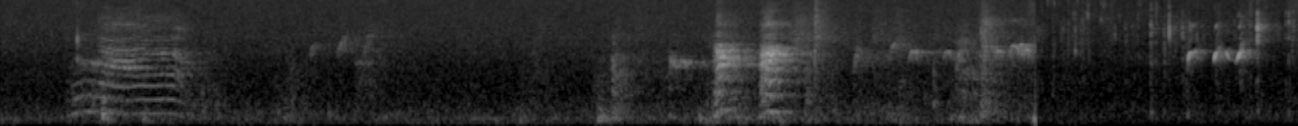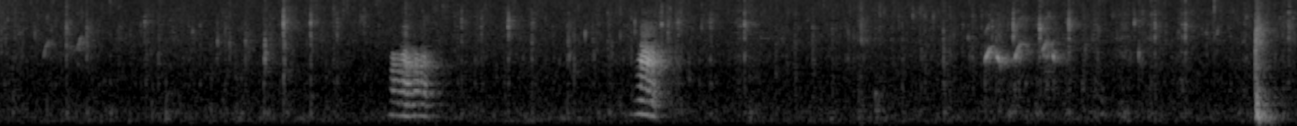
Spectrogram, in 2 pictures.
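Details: Domestic cat making odd noises: several short, varied meows and chirping calls, some with wavering harmonics, scattered across the recording with quiet gaps between them.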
